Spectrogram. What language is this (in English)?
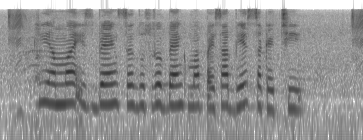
Maithili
